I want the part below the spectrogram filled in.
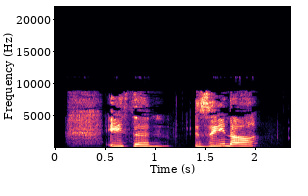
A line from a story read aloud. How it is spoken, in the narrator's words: Maddie's voice sounded gaily from the landing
